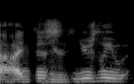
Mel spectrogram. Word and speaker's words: Swierczynski: This writer, I'm going to mispronounce his name probably. Dwayne Swierczynski? Does that sound right? – Yeah, Swierczynski.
